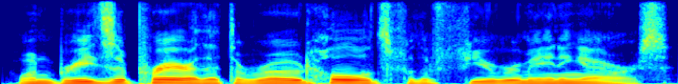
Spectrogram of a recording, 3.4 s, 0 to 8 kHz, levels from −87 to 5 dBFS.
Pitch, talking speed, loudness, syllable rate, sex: 125 Hz, 230 wpm, -15 LUFS, 5.3 syllables/s, male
